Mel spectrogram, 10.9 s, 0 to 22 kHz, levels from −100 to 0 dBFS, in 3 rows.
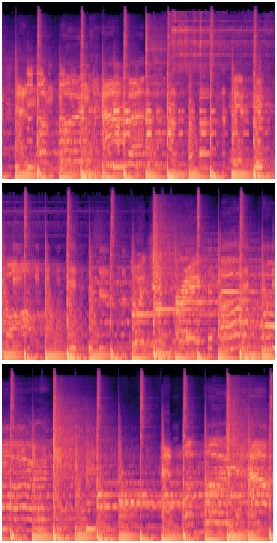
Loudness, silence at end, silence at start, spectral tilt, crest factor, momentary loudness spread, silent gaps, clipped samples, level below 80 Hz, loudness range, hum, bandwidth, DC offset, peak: -17 LUFS; 0 s; 0 s; -4.5 dB/octave; 16 dB; 5 LU; none; under 0.1%; -24 dBFS; 2 LU; none; 19 kHz; under 0.1%; -2 dBFS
